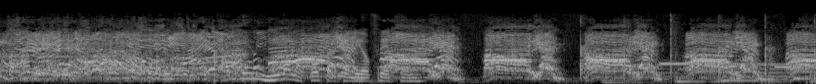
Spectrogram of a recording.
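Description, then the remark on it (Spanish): At a New Year's Eve party on 31 December, people enter an office. A dense crowd of overlapping voices chatters loudly and continuously, with occasional shouts and brief laughter rising above the party hubbub, dipping only for a few short moments. “Se abre la puerta del despacho y entra gente.”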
